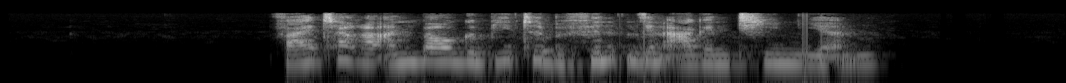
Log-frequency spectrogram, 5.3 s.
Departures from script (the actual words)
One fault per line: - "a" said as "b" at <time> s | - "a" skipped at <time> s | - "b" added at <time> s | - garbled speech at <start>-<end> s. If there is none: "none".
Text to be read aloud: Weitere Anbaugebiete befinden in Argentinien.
none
